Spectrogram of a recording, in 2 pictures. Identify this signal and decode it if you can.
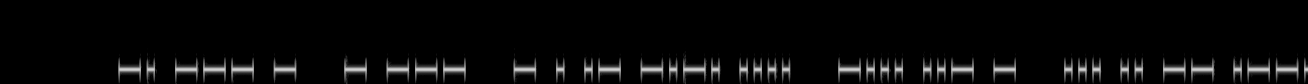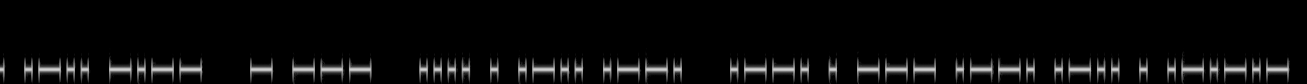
Morse code, heard as a keyed tone, about 17 wpm, 700 Hz. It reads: NOT TO TEACH BUT SIMPLY TO HELP PEOPLE.
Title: Sentences from Top 1000 Words - Review Part 4 - 17wpm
